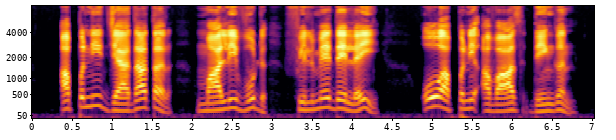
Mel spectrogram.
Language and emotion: Dogri, neutral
